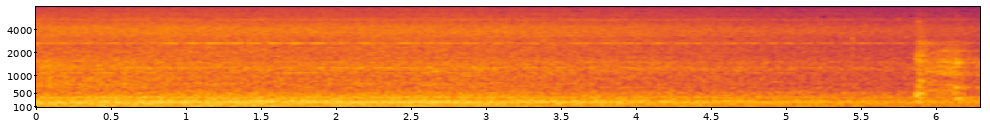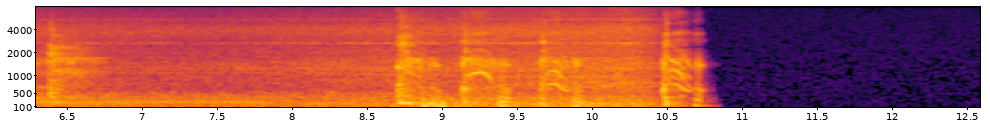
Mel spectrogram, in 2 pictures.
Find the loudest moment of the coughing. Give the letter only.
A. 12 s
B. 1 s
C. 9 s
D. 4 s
C.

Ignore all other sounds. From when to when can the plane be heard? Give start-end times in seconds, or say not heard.
0.0-10.6.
